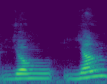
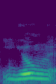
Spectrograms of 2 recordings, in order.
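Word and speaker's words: Yonge: mentioned the fact that Young Street keeps getting mispronounced in the book as Young Street, which is like nails on a chalkboard to me.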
